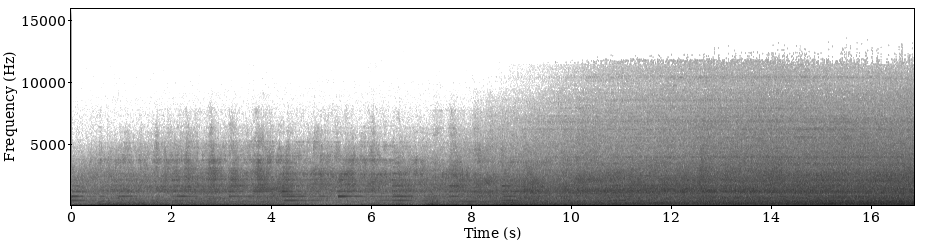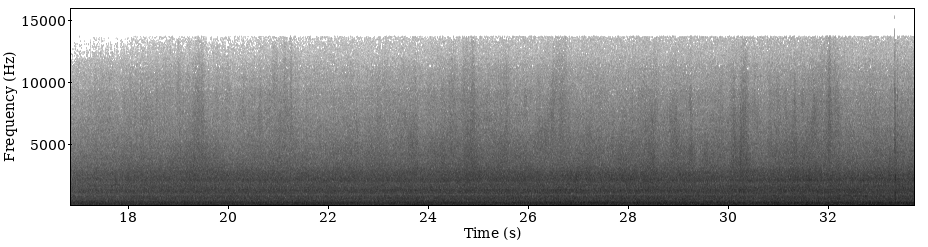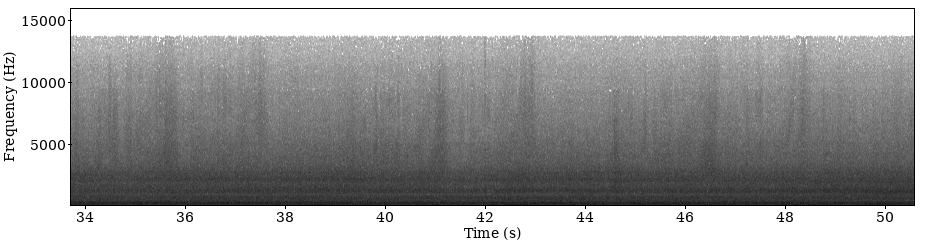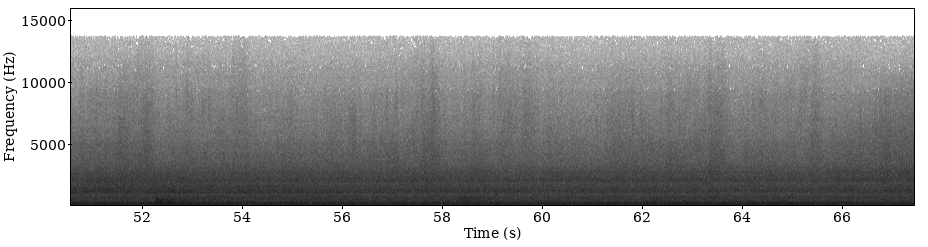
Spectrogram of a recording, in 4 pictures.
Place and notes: Former coal mine wind farms and hunting blind
former open-pit coal mine, wind farm, turbine, new fields, barley, hunting blind, Background Listening Post, landscaping
Germany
